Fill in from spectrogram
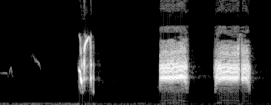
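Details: Sindhi Pakistani black francolin: a brief rough burst, then two loud, harsh, grating notes about a third of a second apart, each broad and buzzy, on a quiet background.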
